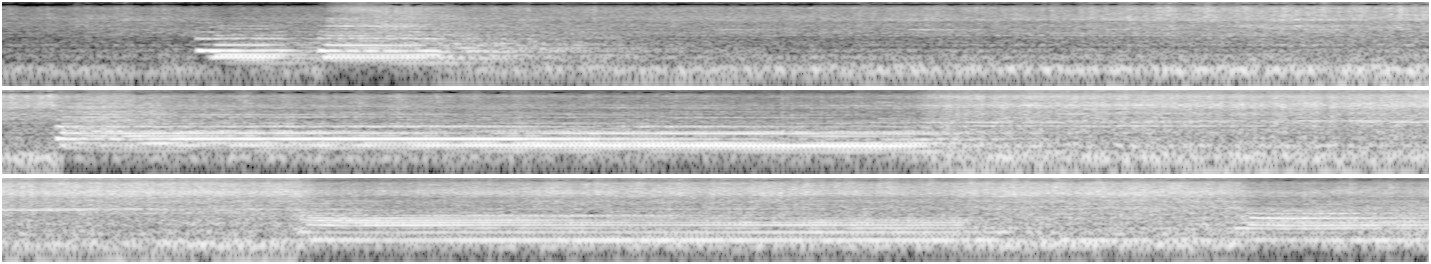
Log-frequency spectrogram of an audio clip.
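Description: Amtrak passenger train passing a grade crossing, its GE Genesis diesel locomotive sounding its chord horn: a short double toot about a second in, a long blast around five seconds in, and two more long blasts near the end. From about eight seconds in the rumble of the locomotive and the clatter of the cars' wheels over the rails grows loud and steady.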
